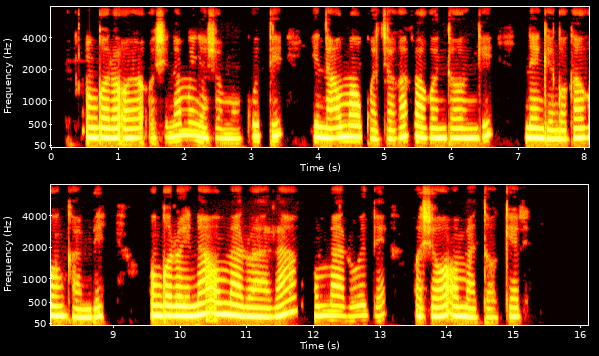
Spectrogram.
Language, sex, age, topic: Oshiwambo, female, 18-24, agriculture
